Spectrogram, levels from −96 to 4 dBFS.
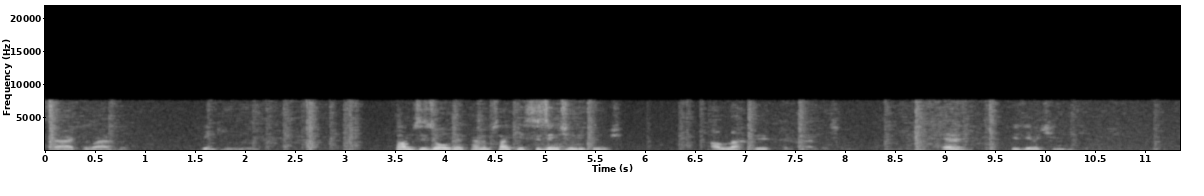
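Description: From the start, the recording shows noise suppressor artifacts. The steady room noise, which sits about 12 dB below the speech, is pulled down by about 20 dB in the pauses and comes back up under each phrase, so the background pumps with the talking. Codec warble stays put when the speaker stops. This fault tracks the gaps between words.

Speech cut by the noise suppressor shows up six times: 0.64–0.81 s, 1.56–2.1 s, 4.46–4.84 s, 5.44–5.74 s, 6.99–8.03 s and 9.66–10.42 s. Each time the suppressor mistook part of the speech for noise and lowered it along with the background, by about 9 dB at 4.46 s and as much as about 20 dB in the last two stretches. Consonants and word endings sound swallowed or faint. A packet-loss dropout, by contrast, leaves a hard gap of silence.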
